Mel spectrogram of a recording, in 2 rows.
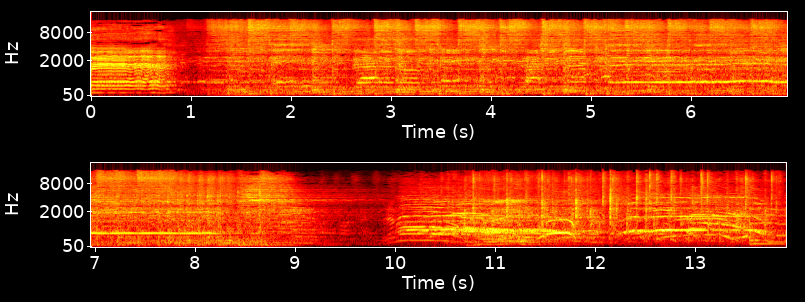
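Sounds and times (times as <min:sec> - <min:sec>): rock song with male singer: 0:01.0 - 0:09.0.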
